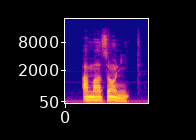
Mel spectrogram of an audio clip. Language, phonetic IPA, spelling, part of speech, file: Polish, [ˌãmaˈzɔ̃ɲit], amazonit, noun, Pl-amazonit.ogg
